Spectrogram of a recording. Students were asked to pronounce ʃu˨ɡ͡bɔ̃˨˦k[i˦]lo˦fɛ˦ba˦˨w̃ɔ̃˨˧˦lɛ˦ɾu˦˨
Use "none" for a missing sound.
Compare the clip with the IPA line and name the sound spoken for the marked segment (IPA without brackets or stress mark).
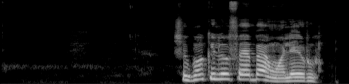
i˦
